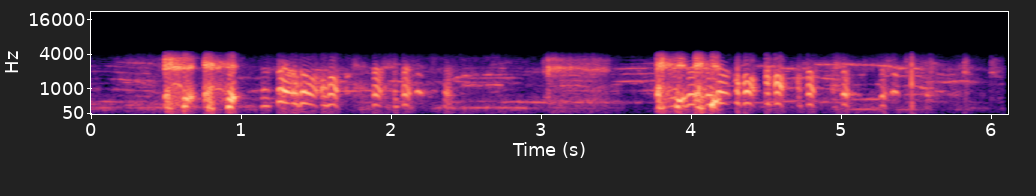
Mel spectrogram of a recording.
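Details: Two short bursts of coughing from an adult, each followed by a baby's laughter; cough.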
